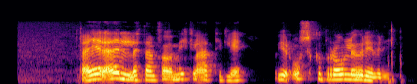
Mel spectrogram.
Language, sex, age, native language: Icelandic, female, 30-39, Icelandic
